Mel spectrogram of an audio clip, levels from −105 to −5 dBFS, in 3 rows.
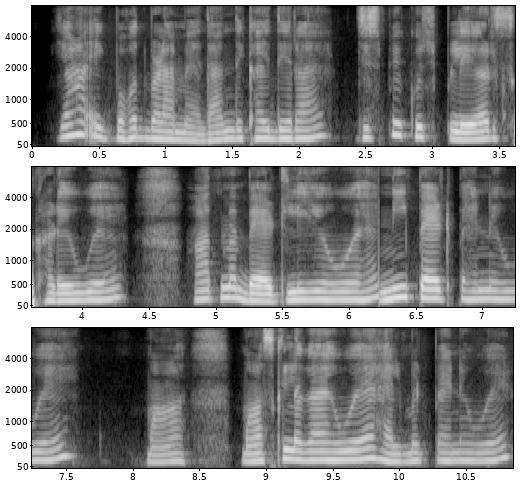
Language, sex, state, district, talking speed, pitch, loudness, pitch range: Hindi, female, Chhattisgarh, Kabirdham, 195 wpm, 185 Hz, -26 LUFS, 170-200 Hz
